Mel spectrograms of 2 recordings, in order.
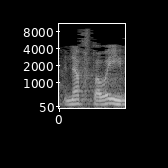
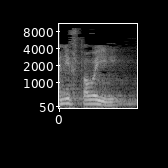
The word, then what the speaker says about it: نفطويه: هذه الأسماء ينطقها نحاة العربية وأهل العربية بفتح الواو وسكون الياء وكسر الهاء، ويه، وهي مع الجزء الأول الذي يشكل معها الكلمة نفطويه بفتح النون أو بكسرها نفطويه، فهي مركبة، فالاسم مركب من نفط ومن ويه.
